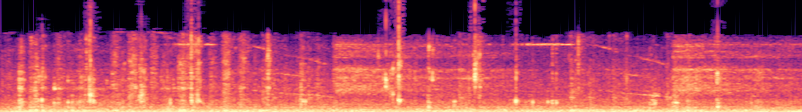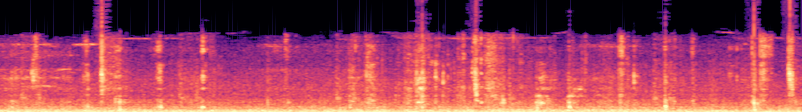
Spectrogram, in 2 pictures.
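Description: A person chewing fried fish close to the microphone: irregular sharp mouth clicks and small wet smacks, over a steady low hum.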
